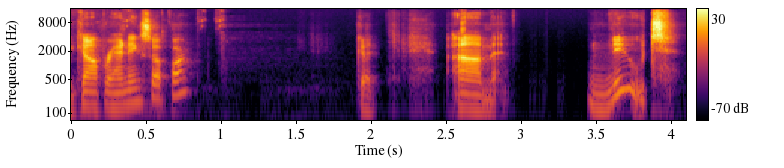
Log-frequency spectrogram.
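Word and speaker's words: Nut: so far good um n is not the same word as new okay you still following along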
